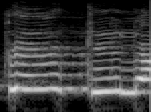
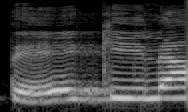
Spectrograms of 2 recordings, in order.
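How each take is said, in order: First: Model word. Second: Put-on children's echo. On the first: Shown as a demonstration. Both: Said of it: "തേക്കിന്റെ ഇലയാണ്".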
